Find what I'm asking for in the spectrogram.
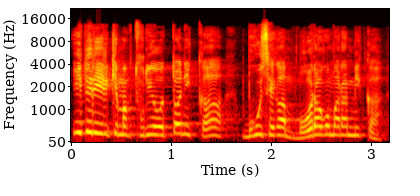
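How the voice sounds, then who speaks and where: Middle-aged male pastor, high-pitched, dramatic sermon delivery. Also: animated, fairly quick. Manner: dramatic swings from loud preaching to hushed asides; leads congregation in reading scripture.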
